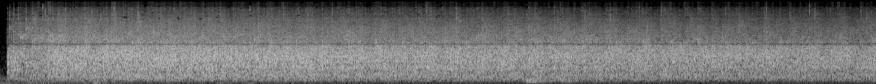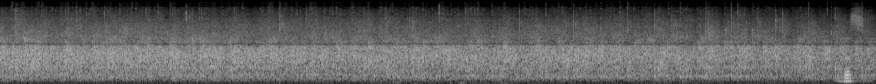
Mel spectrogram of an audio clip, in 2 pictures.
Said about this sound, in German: Da stecken sehr viel Herzblut drin, sehr viele Hacker und Nerds, die irgendwie Bock haben, was Cooles zu organisieren. Und dafür müsste man mal richtig laut klatschen.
